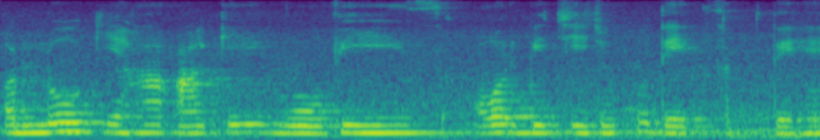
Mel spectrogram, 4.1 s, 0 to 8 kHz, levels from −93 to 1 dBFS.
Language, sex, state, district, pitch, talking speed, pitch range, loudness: Hindi, female, Chhattisgarh, Bastar, 165 Hz, 175 wpm, 160-170 Hz, -16 LUFS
